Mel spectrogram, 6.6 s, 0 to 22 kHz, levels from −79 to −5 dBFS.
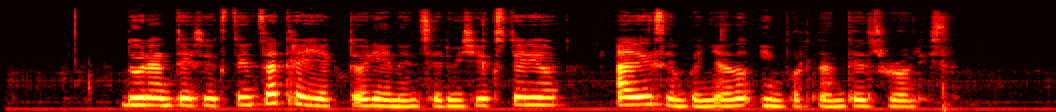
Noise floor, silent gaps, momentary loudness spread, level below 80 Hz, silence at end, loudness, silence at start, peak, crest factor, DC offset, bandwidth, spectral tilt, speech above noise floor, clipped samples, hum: -54 dBFS; none; 11 LU; -66 dBFS; 0.7 s; -21 LUFS; 0.75 s; -4 dBFS; 18 dB; under 0.1%; 16.5 kHz; -3.5 dB/octave; 34 dB; under 0.1%; none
